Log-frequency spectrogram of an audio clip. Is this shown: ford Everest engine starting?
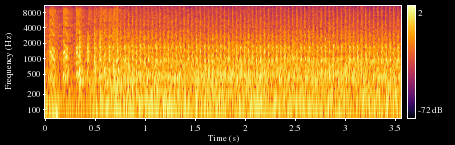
yes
